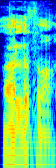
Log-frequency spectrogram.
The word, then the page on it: alevin: [al.vɛ̃]; /al.vɛ̃/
